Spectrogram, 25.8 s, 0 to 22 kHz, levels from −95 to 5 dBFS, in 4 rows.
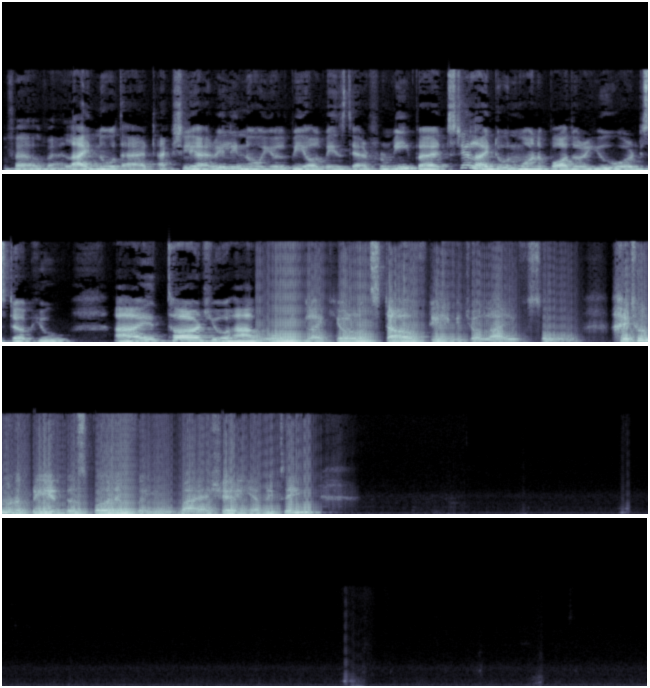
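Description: At 8.99 s, after "thought you", buffer tearing runs to the end. Audio about 15 ms old splices into each period, producing a 200 Hz rattle with regularly spaced waveform breaks.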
